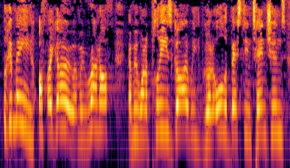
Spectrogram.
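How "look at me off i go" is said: put-on high, eager little boy voice, lightly done; little Johnny. Preacher plays a carefree child leaving God, high playful voice. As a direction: squeak it out like a kid running off. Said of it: "We're like little Johnny".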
